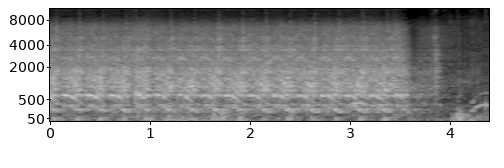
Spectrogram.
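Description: Diesel engine of a piece of heavy construction equipment running just after a cold start, white smoke pouring from its exhaust stack; the sound fades away near the end.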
